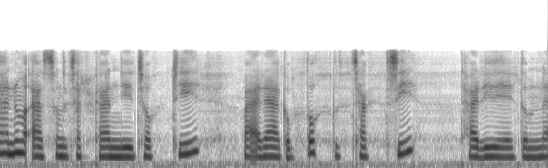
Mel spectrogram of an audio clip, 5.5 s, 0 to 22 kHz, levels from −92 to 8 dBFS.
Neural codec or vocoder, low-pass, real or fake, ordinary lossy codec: autoencoder, 22.05 kHz, a latent of 192 numbers a frame, VITS, trained on many speakers; 7.2 kHz; fake; none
